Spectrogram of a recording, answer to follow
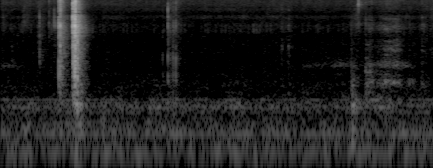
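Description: Quiet handling of a plush toy as it is unrolled from its fabric wrap, with two short sharp clicks close together a little under a second in and a few faint ticks later.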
